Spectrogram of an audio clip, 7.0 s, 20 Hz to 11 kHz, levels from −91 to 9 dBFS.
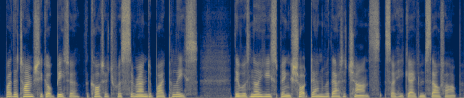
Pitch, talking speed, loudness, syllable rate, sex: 185 Hz, 235 wpm, -18 LUFS, 6.4 syllables/s, female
